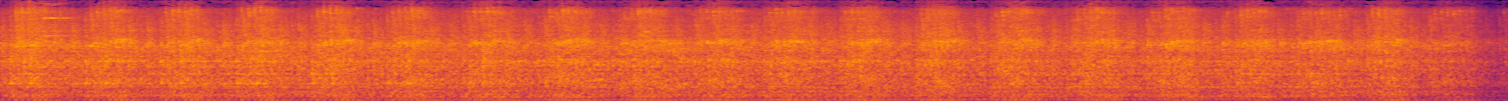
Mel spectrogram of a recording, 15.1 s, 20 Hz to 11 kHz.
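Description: Ford 3600 tractor's three-cylinder diesel engine running loudly, with an even, regular pulse.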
